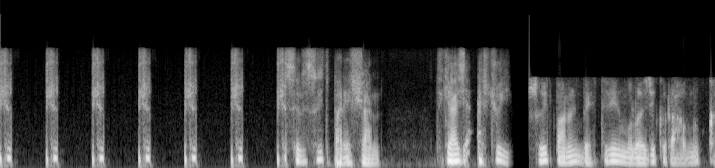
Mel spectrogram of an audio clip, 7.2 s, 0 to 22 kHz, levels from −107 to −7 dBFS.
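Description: A playback stall, likely with retries, is already under way when the clip opens: from 0 to 2.86 s the player keeps replaying its last 110 ms fragment and then running empty. The result is a stutter with silent gaps, with the same short burst returning six times every 460 ms and about 350 ms of dead digital silence between repeats.

At 5.07 s the call is handed between networks, and no speech frames arrive during the switch. This handover gap lasts 220 ms: the voice dies away within a few tens of milliseconds and stays silent until the new link starts at 5.29 s, and whatever was said in that window is lost.

From 5.29 s to the end, the call falls back from the AMR wideband (HD Voice) codec to narrowband AMR. Nothing above 4 kHz survives. The fallback to narrowband leaves the voice duller and rougher than the lightly coded wideband sound before it.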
